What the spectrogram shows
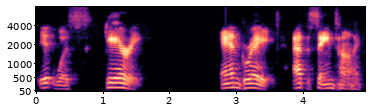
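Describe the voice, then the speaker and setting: A man reading a children's picture book aloud, with animated storytelling and asides to a listener. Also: mid-range voice, very slow, creaky, reverberant, low-quality recording.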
